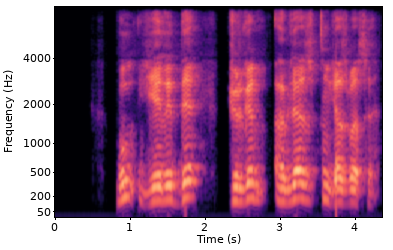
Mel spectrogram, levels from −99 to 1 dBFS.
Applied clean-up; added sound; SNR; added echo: none; none; none; none.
